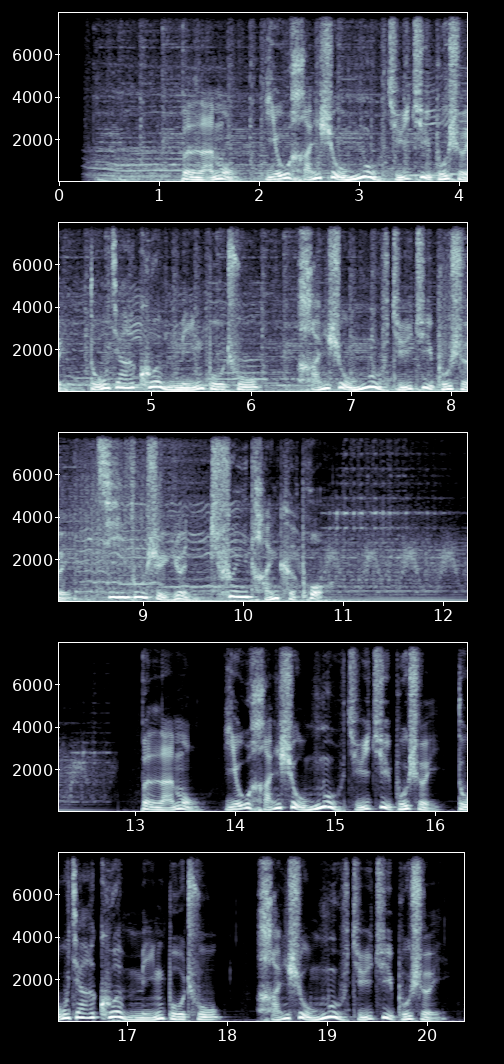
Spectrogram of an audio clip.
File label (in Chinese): 男 广告 栏目冠名, 国语男声配音, 青春时尚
